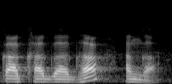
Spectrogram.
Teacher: जब का को बोलते हैं तो कंठ पे झटका लगता है। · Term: कंठ वर्ण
